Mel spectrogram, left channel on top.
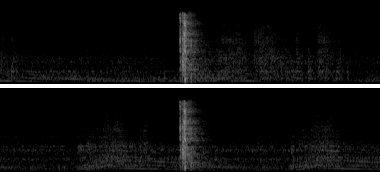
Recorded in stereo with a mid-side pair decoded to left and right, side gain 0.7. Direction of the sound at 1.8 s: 5° left.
